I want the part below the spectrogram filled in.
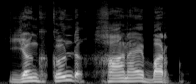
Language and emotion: Urdu, neutral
